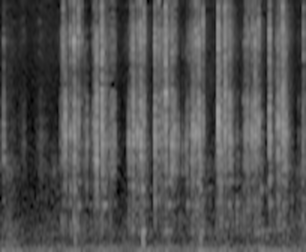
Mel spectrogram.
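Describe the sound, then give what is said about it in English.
A camera's film advance lever, set in a round dial, is pushed back and forth with quick strokes to advance the film and reset the shutter, making a dry ratcheting clatter of repeated mechanical clicks in an irregular rhythm, with no voices. “The other thing that's kind of cool on this is the film advance.”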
